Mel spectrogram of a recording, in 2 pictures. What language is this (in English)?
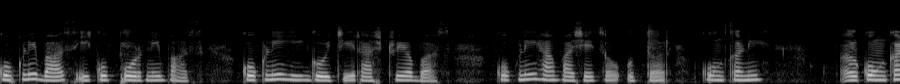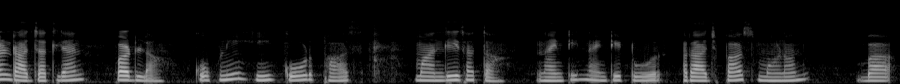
Konkani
